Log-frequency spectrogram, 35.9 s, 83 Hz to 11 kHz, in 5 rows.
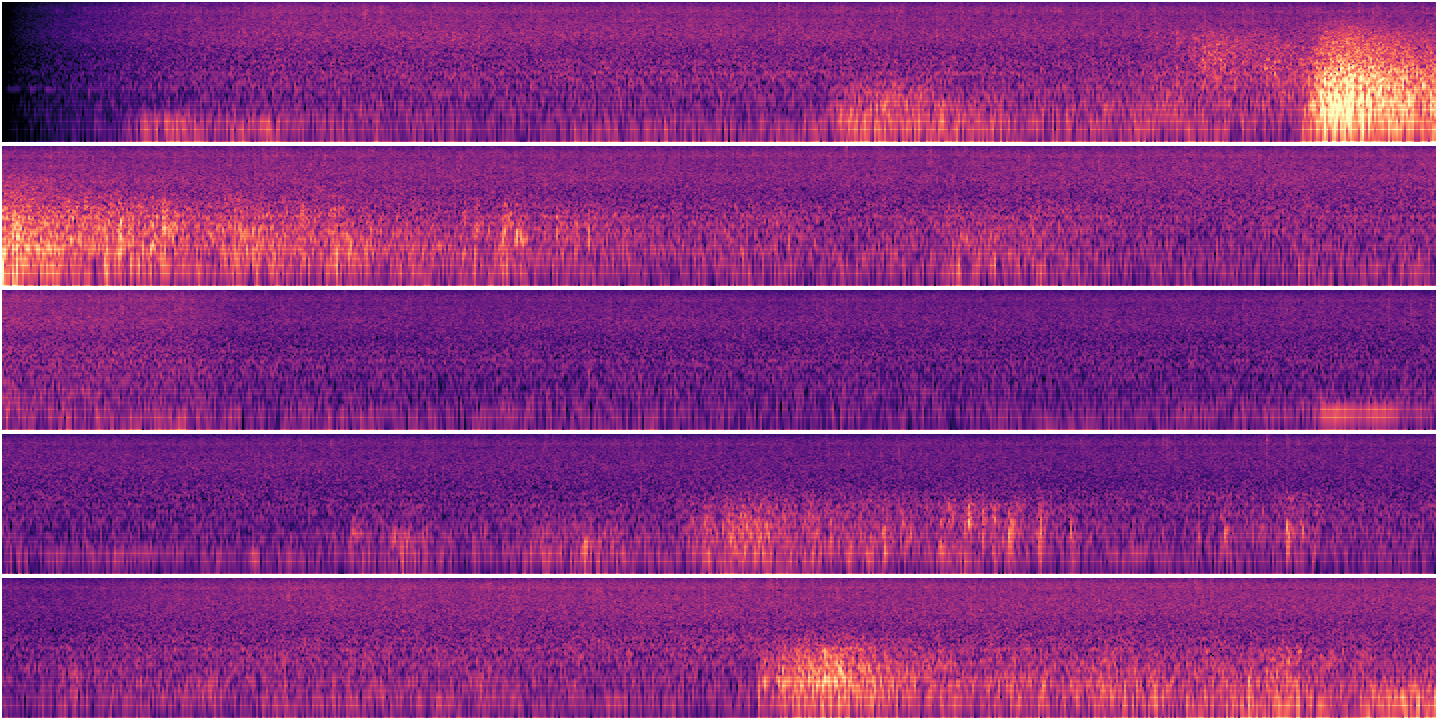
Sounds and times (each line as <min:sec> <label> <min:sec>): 0:00.0 rain 0:35.8
0:04.1 storm 0:12.6
0:23.2 storm 0:31.2
0:32.4 storm 0:35.8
